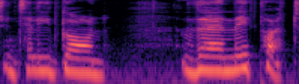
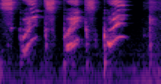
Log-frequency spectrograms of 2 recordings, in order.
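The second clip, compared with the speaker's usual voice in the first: tiny high whispered squeak; whispered mouse squeaks; 8 dB quieter, slower than usual. Acted.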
